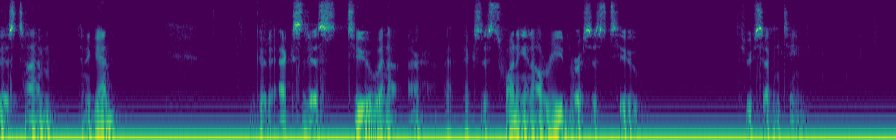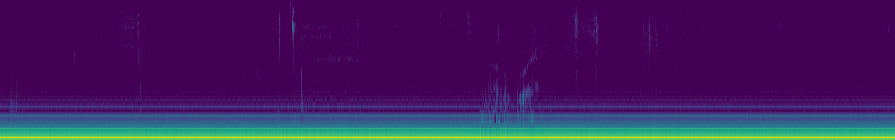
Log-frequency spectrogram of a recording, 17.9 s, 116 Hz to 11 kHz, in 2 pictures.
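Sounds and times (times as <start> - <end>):
speech: 0.0 - 1.4, 2.5 - 6.6, 7.4 - 8.2
faint hum: 0.0 - 17.9
Bible pages being turned: 6.7 - 17.9.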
